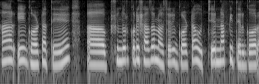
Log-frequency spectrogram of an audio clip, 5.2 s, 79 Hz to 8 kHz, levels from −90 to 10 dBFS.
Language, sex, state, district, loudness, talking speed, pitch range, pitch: Bengali, female, West Bengal, Kolkata, -15 LUFS, 150 wpm, 230-290 Hz, 265 Hz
